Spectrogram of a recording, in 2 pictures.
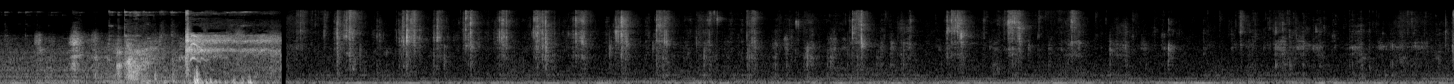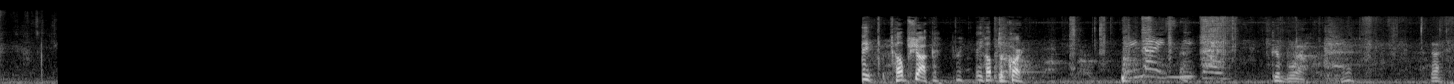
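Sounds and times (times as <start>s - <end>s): cat chewing crisp vegetable: 2.9s - 15.1s.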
